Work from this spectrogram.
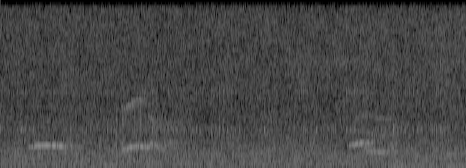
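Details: Kitten meows near mother cat Xaxa, who fetched two kittens, Miracle and Cream, from mother cat Chan's nest to her own. Three thin, high mews with a slight rise then fall, spaced about a second or two apart, over a low steady hum.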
